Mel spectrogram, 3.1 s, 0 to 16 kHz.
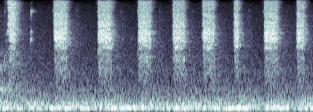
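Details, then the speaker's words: Homeopathic Influenzium flu-prevention liquid given sublingually as 10 pump sprays, taken monthly. Eight short, sharp, evenly spaced hissing bursts, about one every 0.4 seconds, over a low hum. "We do it sublingually, 10 sprays."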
